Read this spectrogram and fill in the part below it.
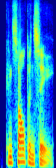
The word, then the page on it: consultancy: American English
